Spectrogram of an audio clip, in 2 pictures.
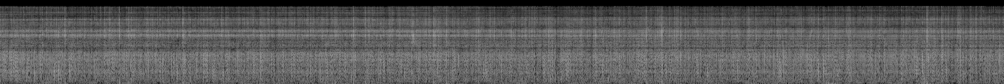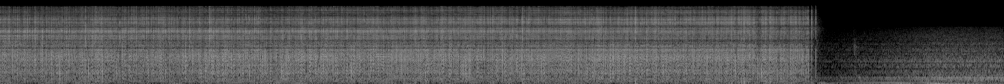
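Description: MIG welding arc from a DECAPOWER XTRAMIG 200SYN semi-automatic welder, running at its maximum settings (170 A, 19.7 V) on 0.8 mm wire, as it lays a fillet weld on a T-joint in 4 mm steel. The arc sizzles steadily and evenly, a sign that it is burning stably even at full output. It stops abruptly about two seconds before the end.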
